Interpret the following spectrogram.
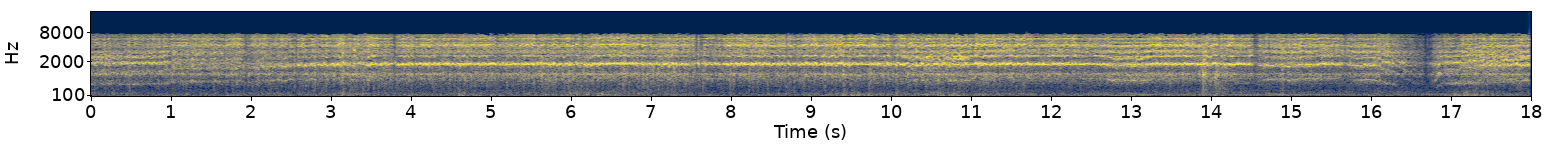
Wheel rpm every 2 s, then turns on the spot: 170, 210, 230, 230, 240, 220, 230, 220, 120.
none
